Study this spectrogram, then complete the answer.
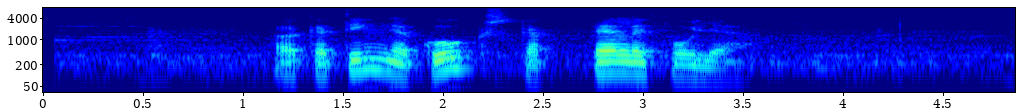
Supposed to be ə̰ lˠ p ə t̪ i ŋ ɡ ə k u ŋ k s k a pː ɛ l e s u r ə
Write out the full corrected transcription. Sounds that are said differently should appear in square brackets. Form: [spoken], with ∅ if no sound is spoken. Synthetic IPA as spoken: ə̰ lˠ [k] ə t̪ i ŋ ɡ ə k u [∅] k s k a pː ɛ l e [f] u [ʎ] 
